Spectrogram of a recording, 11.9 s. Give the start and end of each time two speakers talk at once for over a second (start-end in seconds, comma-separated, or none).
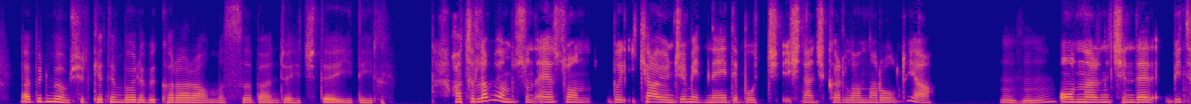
none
